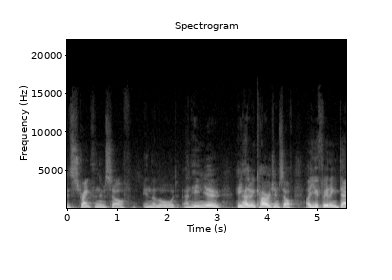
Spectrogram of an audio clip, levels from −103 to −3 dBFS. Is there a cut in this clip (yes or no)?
yes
